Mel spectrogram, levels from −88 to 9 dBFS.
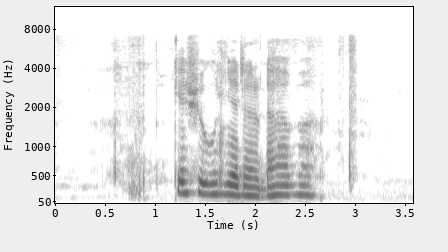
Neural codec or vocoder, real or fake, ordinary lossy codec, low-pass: codec, 16 kHz, 8 kbps, FreqCodec, larger model; fake; none; 7.2 kHz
